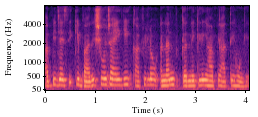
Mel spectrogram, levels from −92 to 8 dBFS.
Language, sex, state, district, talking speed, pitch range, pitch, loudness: Hindi, female, Bihar, Lakhisarai, 235 wpm, 170-205 Hz, 185 Hz, -15 LUFS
